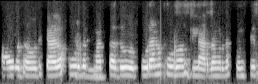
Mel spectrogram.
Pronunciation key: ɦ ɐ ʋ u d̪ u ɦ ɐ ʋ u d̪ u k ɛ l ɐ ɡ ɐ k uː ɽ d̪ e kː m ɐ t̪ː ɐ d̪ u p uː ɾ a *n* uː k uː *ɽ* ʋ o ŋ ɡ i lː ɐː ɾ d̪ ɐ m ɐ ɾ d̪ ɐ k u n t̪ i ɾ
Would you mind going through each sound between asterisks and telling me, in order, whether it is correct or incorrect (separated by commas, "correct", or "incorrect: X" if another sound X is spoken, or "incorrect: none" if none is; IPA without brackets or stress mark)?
correct, correct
